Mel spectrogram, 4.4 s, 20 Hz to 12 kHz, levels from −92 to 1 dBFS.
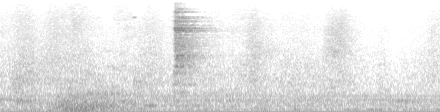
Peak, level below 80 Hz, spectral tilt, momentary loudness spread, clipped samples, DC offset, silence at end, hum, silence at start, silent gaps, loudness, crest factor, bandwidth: -32 dBFS; -70 dBFS; -2.5 dB/octave; 18 LU; under 0.1%; under 0.1%; 0 s; none; 0 s; none; -53 LUFS; 24 dB; 12 kHz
